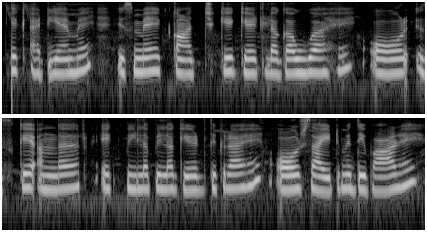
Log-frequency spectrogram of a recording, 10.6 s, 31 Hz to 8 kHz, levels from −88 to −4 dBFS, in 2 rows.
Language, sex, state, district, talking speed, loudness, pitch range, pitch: Bhojpuri, female, Bihar, Saran, 135 wpm, -31 LUFS, 235-255 Hz, 245 Hz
